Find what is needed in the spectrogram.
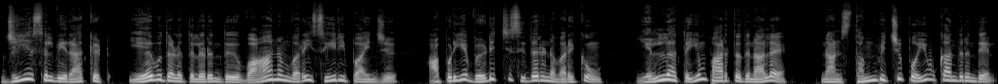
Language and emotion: Tamil, surprised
